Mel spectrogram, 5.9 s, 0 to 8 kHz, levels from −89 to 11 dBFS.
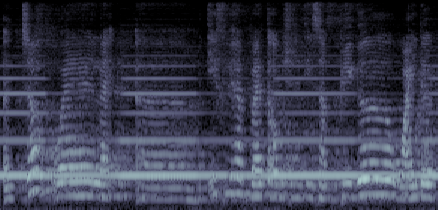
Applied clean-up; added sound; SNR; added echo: none; Wind instrument, woodwind instrument; 0 dB; reverberation time 2.4 s.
